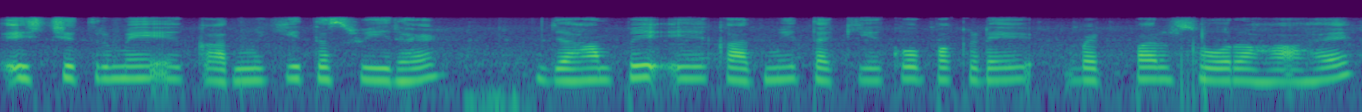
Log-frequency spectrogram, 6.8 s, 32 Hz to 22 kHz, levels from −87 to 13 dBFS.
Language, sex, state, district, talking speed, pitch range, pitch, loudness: Hindi, female, Bihar, Jahanabad, 175 wpm, 205-225 Hz, 215 Hz, -17 LUFS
